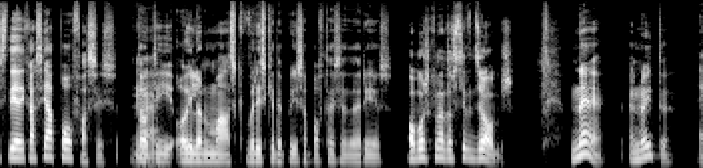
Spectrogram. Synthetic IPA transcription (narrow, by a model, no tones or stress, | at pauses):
st̪iðiɐðikɐsiɐːpo̞fɐsist̪ot̪iʔo̞ilonmɐskvɾisce̞t̪e̞pisoɐpoɐft̪esiset̪e̞ɾie̞s | o̞po̞scemet̪o̞st̪ifd͡zobz | ne̞ː | no̞it̪e̞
